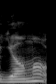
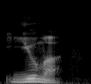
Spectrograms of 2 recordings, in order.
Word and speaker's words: Yoma: The word Yoma, or probably more correctly pronounced Yuma,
